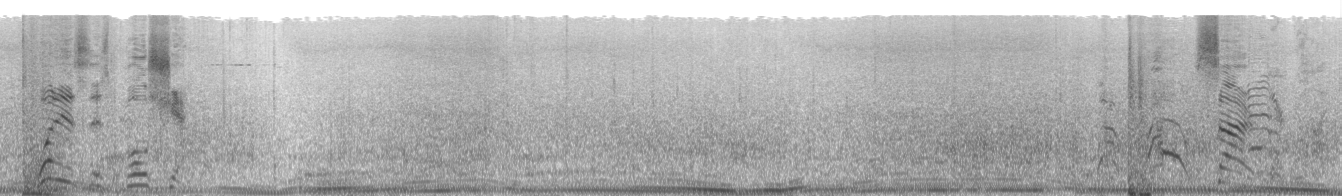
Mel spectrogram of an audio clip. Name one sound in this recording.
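Tyres skid and scrape over sand.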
